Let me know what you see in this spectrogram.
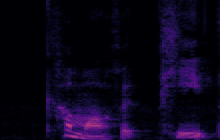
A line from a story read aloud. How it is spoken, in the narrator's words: scoffed Black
